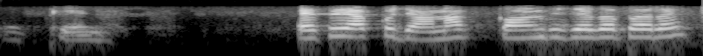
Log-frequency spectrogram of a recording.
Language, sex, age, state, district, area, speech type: Hindi, female, 30-45, Uttar Pradesh, Azamgarh, rural, conversation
